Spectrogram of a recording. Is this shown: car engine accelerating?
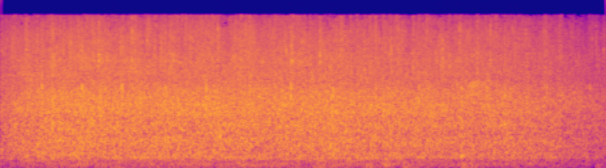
no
